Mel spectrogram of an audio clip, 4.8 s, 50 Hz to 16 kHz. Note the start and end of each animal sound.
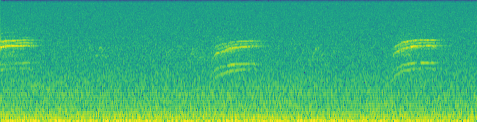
[0.00, 4.78] Red-eyed Vireo (Vireo olivaceus)
[2.11, 2.63] Hermit Thrush (Catharus guttatus)
[3.90, 4.44] Hermit Thrush (Catharus guttatus)

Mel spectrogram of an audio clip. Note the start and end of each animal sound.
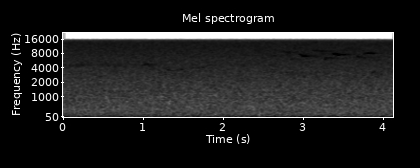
[0.66, 1.95] Eastern Wood-Pewee (Contopus virens)
[2.47, 3.93] Blackburnian Warbler (Setophaga fusca)

